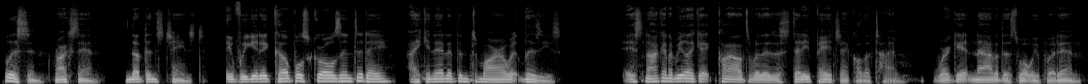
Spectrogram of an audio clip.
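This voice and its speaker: A man's voice: medium pitch, fairly quick, mellow, no room sound, close to an everyday voice. A man voicing a streetwise, protective young woman in a story, with blunt, slangy, reassuring talk. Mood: reassuring, firm.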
